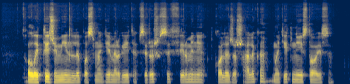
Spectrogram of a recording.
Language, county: Lithuanian, Kaunas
